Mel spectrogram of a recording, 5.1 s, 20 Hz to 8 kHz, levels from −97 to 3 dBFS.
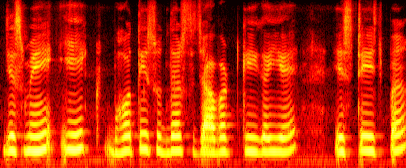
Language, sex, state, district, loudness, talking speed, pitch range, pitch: Hindi, female, Maharashtra, Gondia, -17 LUFS, 130 wpm, 220-240 Hz, 230 Hz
